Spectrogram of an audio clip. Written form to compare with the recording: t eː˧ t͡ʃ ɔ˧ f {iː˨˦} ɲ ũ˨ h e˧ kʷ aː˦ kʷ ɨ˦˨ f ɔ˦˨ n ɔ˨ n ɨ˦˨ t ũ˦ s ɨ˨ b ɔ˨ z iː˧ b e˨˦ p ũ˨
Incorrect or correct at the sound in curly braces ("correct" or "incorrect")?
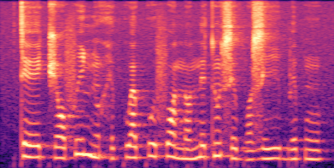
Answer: incorrect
